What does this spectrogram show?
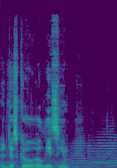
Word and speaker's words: Disco Elysium: I'm back with Disco Elisium. That's how it's pronounced.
